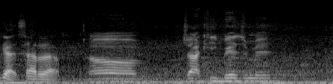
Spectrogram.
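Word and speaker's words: Jakie: so the Jackie that's basically almost like Jackie basically but just pronounce Jackie yeah we're out to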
